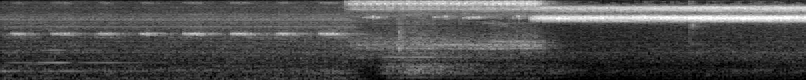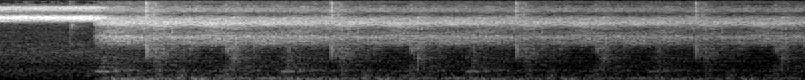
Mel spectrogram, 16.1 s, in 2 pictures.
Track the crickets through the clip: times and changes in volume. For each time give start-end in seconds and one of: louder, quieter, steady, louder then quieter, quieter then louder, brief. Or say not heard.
0.0-16.0 louder then quieter.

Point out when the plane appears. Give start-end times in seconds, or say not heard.
3.8-5.7.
